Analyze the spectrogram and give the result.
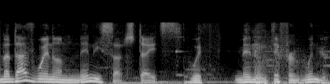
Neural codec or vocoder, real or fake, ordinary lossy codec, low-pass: codec, 16 kHz, 1 kbps, X-Codec, HuBERT features, trained on balanced general audio; fake; MP3, 64 kbps; 7.2 kHz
